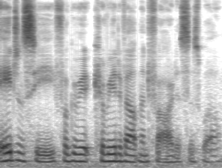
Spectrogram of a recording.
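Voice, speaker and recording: In a German accent, a man speaks at medium pitch. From Germany, small town. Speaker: arts organization executive. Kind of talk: interview.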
